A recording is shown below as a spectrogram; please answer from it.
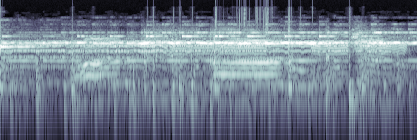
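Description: Aarti music with fast drumming under many sustained tones. A melody instrument slides up in pitch about a second in.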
